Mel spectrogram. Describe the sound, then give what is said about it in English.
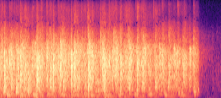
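Members of a legislative chamber break into a steady round of applause, many hands clapping densely together for about four seconds before it stops abruptly, with no talking over it. “Speaker, please, I'd like for the body to, at this time, to give those members a round of applause for their efforts.”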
